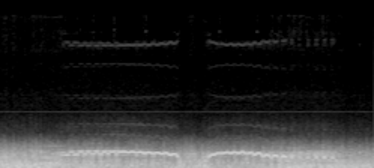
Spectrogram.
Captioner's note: horse whinnying; horses stampeding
